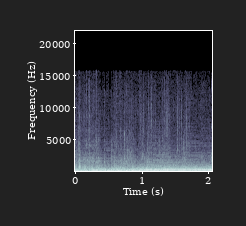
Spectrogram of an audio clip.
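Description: Road and engine rumble inside the cabin of a moving SUV, steady and low, with a steady hum tone joining about a second in.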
